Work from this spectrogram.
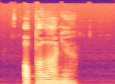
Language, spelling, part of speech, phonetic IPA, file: Polish, opalanie, noun, [ˌɔpaˈlãɲɛ], Pl-opalanie.ogg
